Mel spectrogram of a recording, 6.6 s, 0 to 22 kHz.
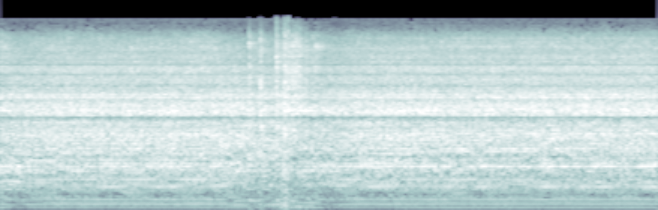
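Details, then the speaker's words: Champion 3000-watt generator, previously reported as not starting, after an air filter and 500 ml oil service: steady even drone with no misses or surging; running normally. "okay this generator tested good the other day I don't know if it got many hours"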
